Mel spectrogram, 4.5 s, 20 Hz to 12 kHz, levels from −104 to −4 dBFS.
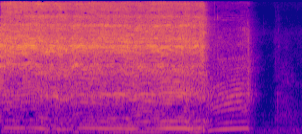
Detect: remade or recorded recorded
